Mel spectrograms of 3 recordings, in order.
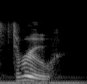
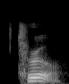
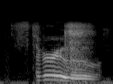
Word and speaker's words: through: Right here, instead of through, the G-H does not make a sound. This word is through. True. Okay, give me a good T-H instead of true with a T. It's through.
